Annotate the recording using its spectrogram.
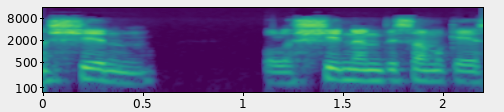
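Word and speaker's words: شين: Jadi nggak sama. Ya, jangan cuma dari tulisannya doang dia beda, tapi pelafalannya juga harus beda. Sin dengan shin.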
